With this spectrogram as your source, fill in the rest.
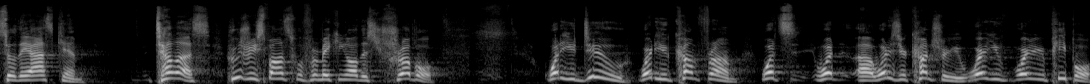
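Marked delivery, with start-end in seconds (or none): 1.5-10.9 mock badgering tone, much higher. Retelling the Jonah story, voicing those questioning him; imitating them badgering Jonah. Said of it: "start just badgering him with questions".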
